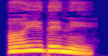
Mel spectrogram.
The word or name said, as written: ಆಯಿದೆನೆ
